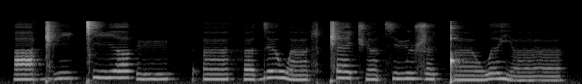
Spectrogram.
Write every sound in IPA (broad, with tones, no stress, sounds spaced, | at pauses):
a˩ ɡ͡ǁ i˧ ǀ i˥ ɐ̯ | y˩ | ʔ œ̃ː˩ h œ˩ d ø˥ w œ̃ː˩ ɬ ǁ ɛ˥ t͡ʃ œ̃˩ t͡s yː˧ ʐ ɘ˧ ǃ œ̃ː˩ w ɘ˥ j œ̃ː˩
